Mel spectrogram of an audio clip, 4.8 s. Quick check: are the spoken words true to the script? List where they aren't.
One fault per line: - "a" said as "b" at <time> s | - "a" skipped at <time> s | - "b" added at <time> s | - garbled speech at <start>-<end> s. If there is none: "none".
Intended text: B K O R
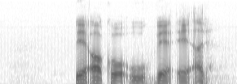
- "A" added at 1.8 s
- "V E" added at 3.1 s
